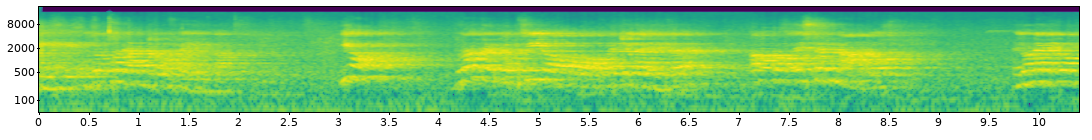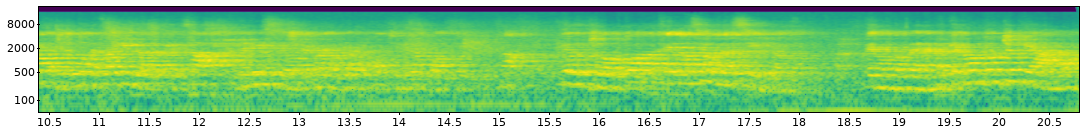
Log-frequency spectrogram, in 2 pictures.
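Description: A woman speaks with animation into a microphone in a room with some echo.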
